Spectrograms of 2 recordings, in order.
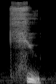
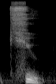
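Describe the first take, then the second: No difference in how they are said.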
